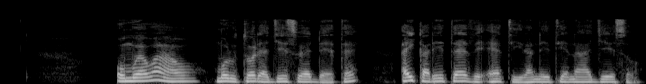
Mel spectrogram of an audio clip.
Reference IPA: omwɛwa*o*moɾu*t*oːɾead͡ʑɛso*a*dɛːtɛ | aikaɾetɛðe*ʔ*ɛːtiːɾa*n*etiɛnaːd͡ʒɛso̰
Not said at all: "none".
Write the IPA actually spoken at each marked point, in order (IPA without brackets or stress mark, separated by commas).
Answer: ɔ, t, ɛ, ʔ, n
